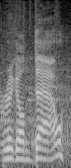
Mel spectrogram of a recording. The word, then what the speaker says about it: Rigondeaux: And Tete's talked about fighting Rigondeaux, or as he's correctly pronounced with the Spanish accent, Rigondeaux.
